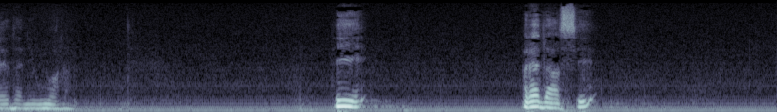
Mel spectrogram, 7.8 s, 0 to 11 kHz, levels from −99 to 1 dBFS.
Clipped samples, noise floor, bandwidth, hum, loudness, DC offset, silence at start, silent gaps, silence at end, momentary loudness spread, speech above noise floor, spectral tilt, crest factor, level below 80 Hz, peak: under 0.1%; -45 dBFS; 9.2 kHz; 50 Hz at -45 dBFS; -22 LUFS; under 0.1%; 0 s; none; 1.8 s; 29 LU; 25 dB; -7.5 dB/octave; 22 dB; -46 dBFS; -4 dBFS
